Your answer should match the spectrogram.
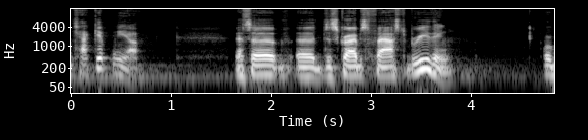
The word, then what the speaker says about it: tachypnea: Of course, the P may or may not be pronounced depending on the word, as in tachypnea.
